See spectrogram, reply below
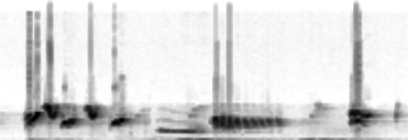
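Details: ['Varied whistles of an orange-headed thrush used to coax caged birds into singing: quick high notes, a long low descending whistle, then a buzzy rapid trill, with a constant low hum underneath.']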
